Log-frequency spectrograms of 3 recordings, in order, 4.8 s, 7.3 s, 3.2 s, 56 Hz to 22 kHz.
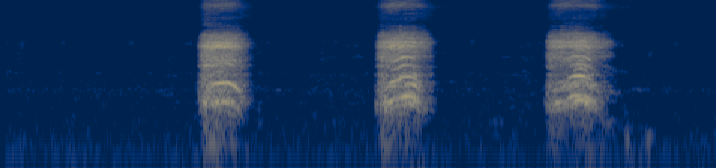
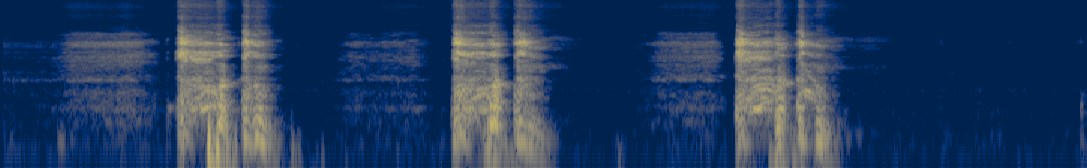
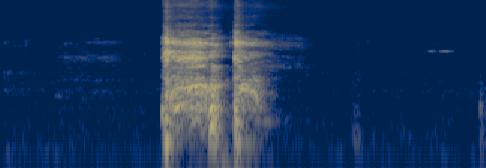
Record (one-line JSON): {"exhalation_length": "4.8 s", "exhalation_amplitude": 9297, "exhalation_signal_mean_std_ratio": 0.35, "three_cough_length": "7.3 s", "three_cough_amplitude": 32768, "three_cough_signal_mean_std_ratio": 0.34, "cough_length": "3.2 s", "cough_amplitude": 32766, "cough_signal_mean_std_ratio": 0.32, "survey_phase": "beta (2021-08-13 to 2022-03-07)", "age": "45-64", "gender": "Male", "wearing_mask": "No", "symptom_none": true, "smoker_status": "Never smoked", "respiratory_condition_asthma": false, "respiratory_condition_other": false, "recruitment_source": "REACT", "submission_delay": "3 days", "covid_test_result": "Negative", "covid_test_method": "RT-qPCR", "influenza_a_test_result": "Negative", "influenza_b_test_result": "Negative"}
